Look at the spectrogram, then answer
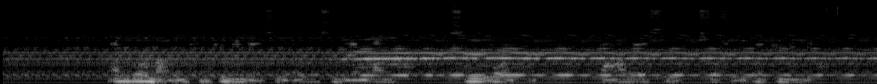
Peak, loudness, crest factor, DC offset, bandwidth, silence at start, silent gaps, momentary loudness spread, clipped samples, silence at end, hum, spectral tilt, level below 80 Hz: -20 dBFS; -36 LUFS; 16 dB; under 0.1%; 16 kHz; 0.05 s; none; 14 LU; under 0.1%; 0 s; none; -7.5 dB/octave; -62 dBFS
